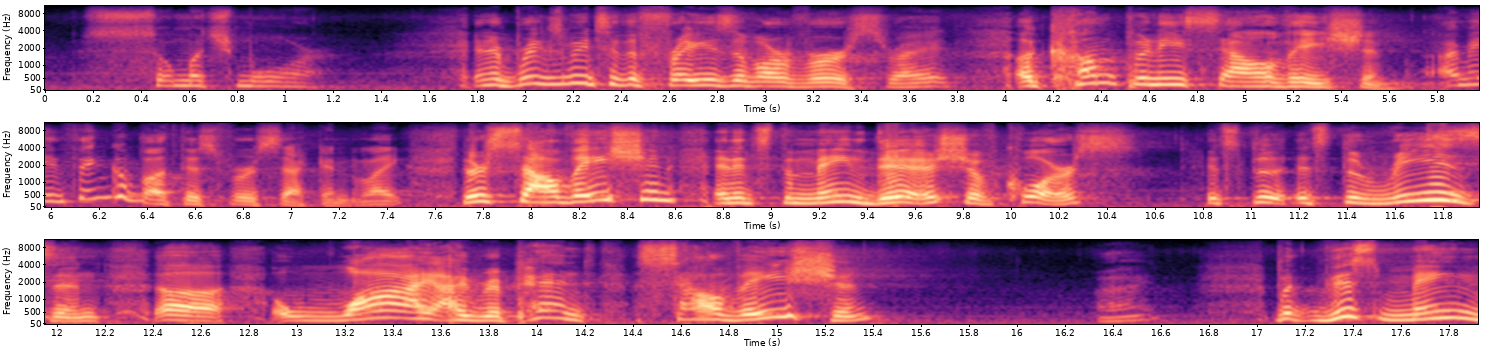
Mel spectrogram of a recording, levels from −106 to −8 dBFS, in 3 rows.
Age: 30-49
